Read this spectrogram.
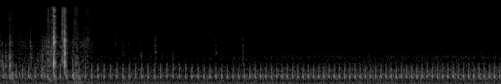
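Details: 2007 Toyota Avalon blower motor under the passenger-side glovebox, running on high: quiet, rapid, steady fluttering ticks with almost no air rush; the failing blower cut in and out, made noise and barely moved air.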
